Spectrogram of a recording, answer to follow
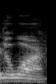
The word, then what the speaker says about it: Noire: Now, Noir, I don't know if I'm saying it right, but here. Noir. Noir, thank you.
